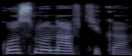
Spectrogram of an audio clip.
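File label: "космонавтика", Komi, female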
